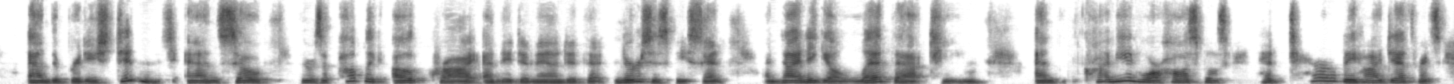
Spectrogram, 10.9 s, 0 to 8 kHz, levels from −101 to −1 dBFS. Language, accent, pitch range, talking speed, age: English, American, 140-200 Hz, 175 wpm, 60-79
